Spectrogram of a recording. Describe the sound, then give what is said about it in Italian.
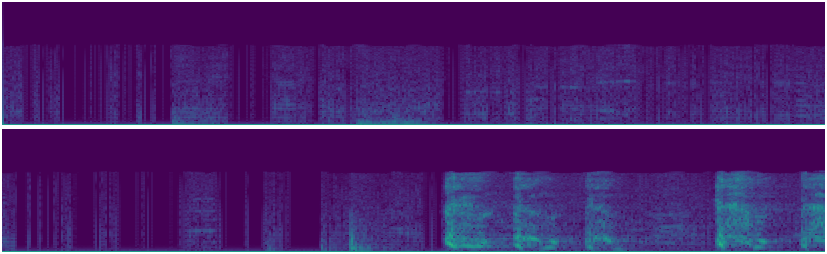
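A person coughs during a council meeting, two harsh bursts near the end, the first a rough cluster of coughs and the second shorter, after a stretch of quiet background noise. “Chiedo scusa stasera se arriverà qualche colpo di tosse in più, ma non è una cosa voluta.”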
